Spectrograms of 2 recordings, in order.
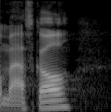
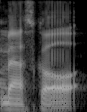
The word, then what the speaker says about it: Mescal: Mescal. – How do you spell it? – M-E-S-C-A-L. – Oh, M-E-S. – Yeah. – Oh, like the booze.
